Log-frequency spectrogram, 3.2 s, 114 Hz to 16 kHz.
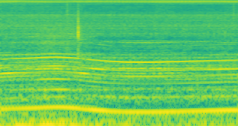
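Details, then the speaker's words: Broad Ocean 240 V ECM multi-speed blower motor, removed from its scroll cage so it behaves differently than installed: steady whir whose pitch slides down then holds as the blower ramps up and down without load. "I just want to show you what it what it sounds like when it ramps up and ramps [Music] down so you can see it's ramping up and ramping down"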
